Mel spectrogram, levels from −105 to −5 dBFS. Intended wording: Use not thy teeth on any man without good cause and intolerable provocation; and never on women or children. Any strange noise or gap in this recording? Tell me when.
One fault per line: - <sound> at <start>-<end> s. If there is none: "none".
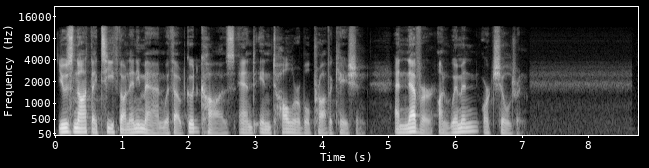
none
